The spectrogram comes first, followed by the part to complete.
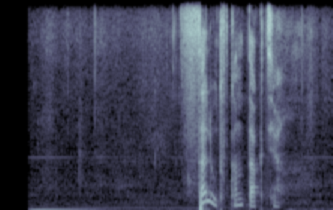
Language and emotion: Russian, neutral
